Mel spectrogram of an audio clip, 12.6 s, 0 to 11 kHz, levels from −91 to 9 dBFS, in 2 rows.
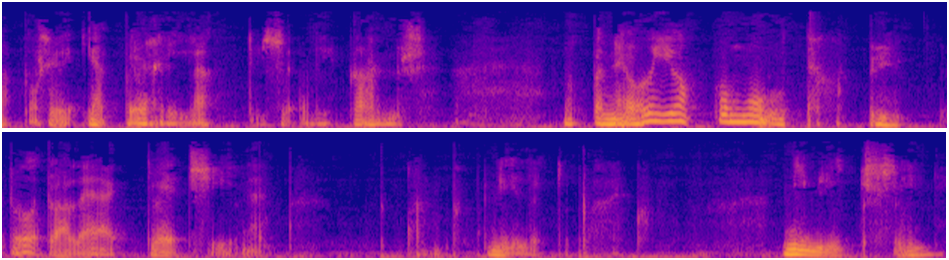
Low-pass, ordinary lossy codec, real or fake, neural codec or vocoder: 9.9 kHz; MP3, 32 kbps; fake; codec, 24 kHz, 1.5 kbps, HILCodec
